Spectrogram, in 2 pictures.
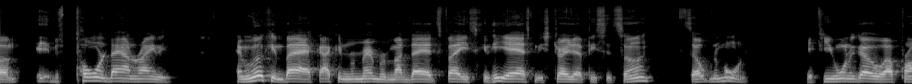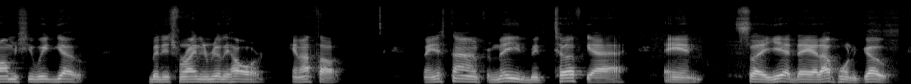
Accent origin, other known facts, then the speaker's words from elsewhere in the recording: Rolla, Missouri, United States; born there; So, while I was born in Missouri. I was born in the Ozarks, Phelps County Hospital, Rolla, Missouri, is where it says on my birth certificate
